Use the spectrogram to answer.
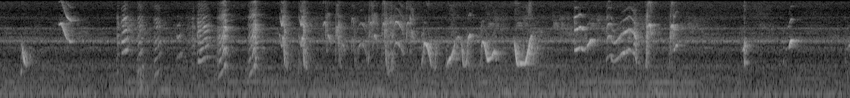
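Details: Captive Sumbawa black-naped oriole singing actively: a long, busy run of sharp chirps, sweeping whistles and squawky notes in quick succession, over a steady high electrical whine.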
